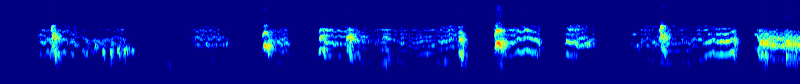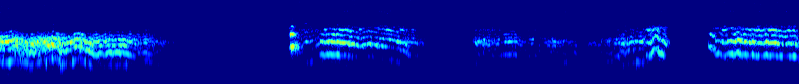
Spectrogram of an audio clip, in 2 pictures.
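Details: Indoor puppy pen holding Remy's first litter, six Blenheim Cavalier King Charles Spaniel puppies born in March; brief high squeaks and yelps scattered across the recording, with one sustained wavering whine in the middle.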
